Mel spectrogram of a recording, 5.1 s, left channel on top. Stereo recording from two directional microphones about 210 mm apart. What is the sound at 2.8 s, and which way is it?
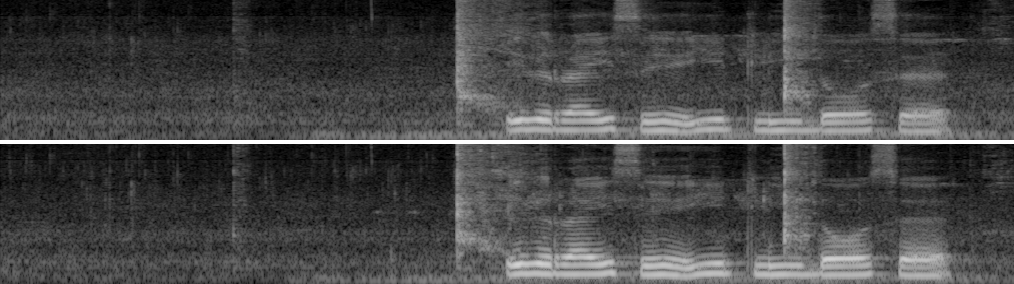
Speech, 15° right (ahead or behind).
